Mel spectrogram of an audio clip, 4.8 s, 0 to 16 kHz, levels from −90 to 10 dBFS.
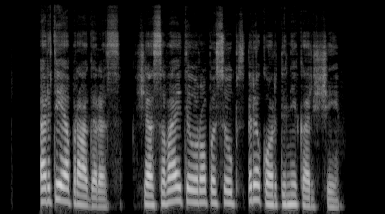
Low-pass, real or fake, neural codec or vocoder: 14.4 kHz; real; none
